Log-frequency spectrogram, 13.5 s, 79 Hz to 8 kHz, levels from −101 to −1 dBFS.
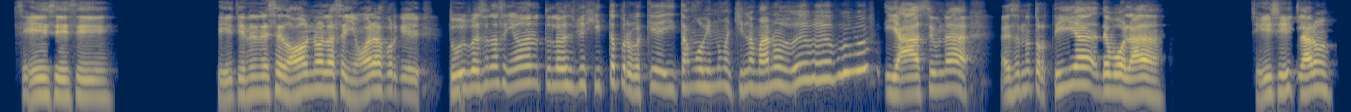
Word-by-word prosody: Sí, 160 Hz, 0 st, +1 dB
sí, 155 Hz, -1 st, +4 dB
sí. 150 Hz, -1 st, 0 dB, 1.0 s
Sí, 140 Hz, +1 st, -3 dB
tienen 165 Hz, +3 st, 0 dB
ese 185 Hz, +3 st, +2 dB
don, 175 Hz, +4 st, +3 dB
¿no? 210 Hz, +1 st, +3 dB
Las 205 Hz, -1 st, +2 dB
señoras, 190 Hz, +1 st, +2 dB
porque 165 Hz, -6 st, -4 dB, 0.2 s
tú 195 Hz, +4 st, -3 dB
ves 220 Hz, +1 st, -1 dB
una 260 Hz, +1 st, -4 dB
señora, 260 Hz, +2 st, -2 dB
tú 245 Hz, -, -10 dB
la 240 Hz, 0 st, 0 dB
ves 240 Hz, 0 st, -2 dB
viejita, 245 Hz, +2 st, -5 dB
pero 250 Hz, -7 st, -4 dB
ves 175 Hz, 0 st, -6 dB
que 230 Hz, +5 st, -6 dB
ahí 205 Hz, -2 st, -3 dB
está 215 Hz, +2 st, -3 dB
moviendo 230 Hz, +1 st, -7 dB
machín 210 Hz, -3 st, -10 dB
la 225 Hz, -, -1 dB
mano, 225 Hz, +2 st, 0 dB
bebe 300 Hz, +5 st, -3 dB
bu, 325 Hz, +3 st, -11 dB
buf. 445 Hz, +5 st, -3 dB
Y 175 Hz, -, +1 dB
hace 175 Hz, +4 st, +5 dB
una 215 Hz, +1 st, +1 dB, 0.3 s
es 160 Hz, +3 st, -4 dB
una 210 Hz, +3 st, -9 dB
tortilla 245 Hz, +5 st, +2 dB
de 190 Hz, -, 0 dB
volada. 170 Hz, -4 st, +4 dB, 0.8 s
Sí, 155 Hz, +5 st, -1 dB
sí, 185 Hz, +4 st, 0 dB
claro. 190 Hz, +2 st, +3 dB
200 Hz, 185 wpm, -23 LUFS, 170-235 Hz, 1.0 s, hace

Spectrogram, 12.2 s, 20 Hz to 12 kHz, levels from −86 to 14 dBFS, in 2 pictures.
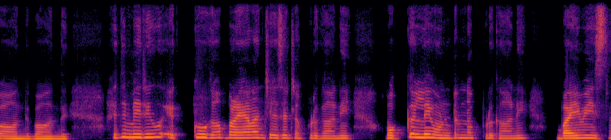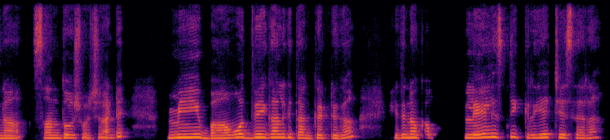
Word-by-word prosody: బాగుంది. 190 Hz, -2 st, +1 dB
బాగుంది. 185 Hz, -1 st, +1 dB, 0.4 s
అయితే 270 Hz, +4 st, 0 dB
మీరు 285 Hz, 0 st, +4 dB, 0.2 s
ఎక్కువగా 280 Hz, -1 st, 0 dB
ప్రయాణం 245 Hz, +1 st, +3 dB
చేసేటప్పుడు 225 Hz, -3 st, -3 dB
గాని, 205 Hz, +1 st, -2 dB, 0.5 s
ఒక్కళ్ళే 280 Hz, +5 st, +3 dB
ఉంటున్నప్పుడు 235 Hz, 0 st, -3 dB
కానీ, 205 Hz, +1 st, -3 dB, 0.4 s
భయవేసిన, 225 Hz, 0 st, +3 dB, 0.4 s
సంతోషం 240 Hz, +2 st, 0 dB
వచ్చిన 265 Hz, +5 st, -5 dB
అంటే, 335 Hz, +7 st, -3 dB, 0.5 s
మీ 275 Hz, +1 st, +6 dB, 0.3 s
భావోద్వేగాలకు 275 Hz, +4 st, +2 dB
తగ్గట్టుగా 235 Hz, +3 st, -2 dB, 0.5 s
ఏదైనా 265 Hz, +2 st, +2 dB
ఒక 265 Hz, -, -8 dB, 0.3 s
ప్లేలిస్ట్‌ని 295 Hz, +4 st, +2 dB
క్రియేట్ 275 Hz, +2 st, 0 dB
చేసారా? 245 Hz, -2 st, -2 dB
240 Hz, 115 wpm, -22 LUFS, 220-275 Hz, 0.5 s, మీ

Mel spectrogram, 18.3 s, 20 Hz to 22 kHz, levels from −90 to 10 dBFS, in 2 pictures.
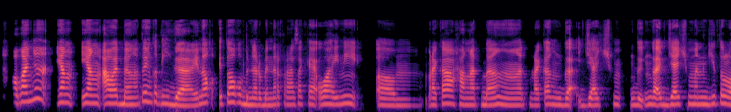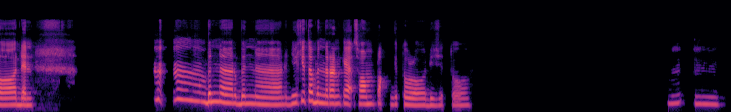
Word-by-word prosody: Pokoknya 305 Hz, +8 st, +5 dB, 0.3 s
yang 280 Hz, -1 st, +7 dB
yang 255 Hz, +1 st, +5 dB
awet 250 Hz, -1 st, +6 dB
banget 220 Hz, 0 st, 0 dB
tuh 315 Hz, -, +4 dB
yang 295 Hz, -, -4 dB
ke-3, 225 Hz, -7 st, 0 dB, 0.2 s
ini 200 Hz, -, 0 dB
ak 270 Hz, -, -11 dB
itu 235 Hz, -, -6 dB
aku 280 Hz, -, -1 dB
benar-benar 210 Hz, -1 st, -2 dB
kerasa 220 Hz, +1 st, -5 dB
kayak, 220 Hz, -2 st, -2 dB
Wah 235 Hz, 0 st, +2 dB
ini, 235 Hz, +3 st, -4 dB, 0.4 s
mmm, 195 Hz, -1 st, -5 dB
mereka 210 Hz, +3 st, +1 dB, 0.2 s
hangat 210 Hz, -2 st, 0 dB
banget, 205 Hz, -1 st, 0 dB
mereka 195 Hz, +2 st, -1 dB
enggak 205 Hz, -1 st, 0 dB
judgm 200 Hz, +1 st, -3 dB, 0.2 s
engga 205 Hz, 0 st, -4 dB
enggak 215 Hz, -2 st, +6 dB
judgement 225 Hz, 0 st, +1 dB
gitu 245 Hz, +1 st, -5 dB
loh 210 Hz, 0 st, +2 dB
dan 205 Hz, -1 st, +2 dB, 1.8 s
mmm, 350 Hz, -5 st, -3 dB
benar, 290 Hz, -3 st, +1 dB
benar. 225 Hz, -3 st, -2 dB
Jadi 255 Hz, +3 st, -5 dB
kita 325 Hz, 0 st, +2 dB
beneran 245 Hz, -2 st, +2 dB
kayak 240 Hz, -, +2 dB
somplak 235 Hz, 0 st, -2 dB
gitu 225 Hz, 0 st, -10 dB
loh, 200 Hz, 0 st, -3 dB
di 200 Hz, -, -7 dB
situ. -, -, -15 dB, 2.7 s
Mmm. 235 Hz, -3 st, -14 dB
225 Hz, 140 wpm, -24 LUFS, 210-250 Hz, 2.7 s, yang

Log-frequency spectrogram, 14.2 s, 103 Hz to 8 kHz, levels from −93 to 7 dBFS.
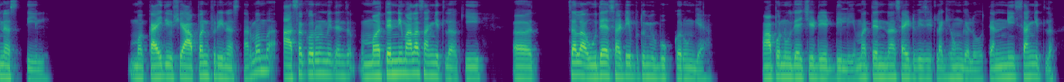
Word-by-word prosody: नसतील 115 Hz, -5 st, -4 dB, 1.1 s
मग 120 Hz, -1 st, -2 dB
काही 125 Hz, 0 st, +8 dB
दिवशी 130 Hz, -1 st, -1 dB
आपण 140 Hz, +4 st, +5 dB
फ्री 130 Hz, -2 st, -2 dB
नसणार. 110 Hz, 0 st, -5 dB
म 175 Hz, +4 st, -1 dB
मग 190 Hz, +1 st, -3 dB, 0.3 s
असं 120 Hz, +6 st, +1 dB
करून, 160 Hz, 0 st, +2 dB
मी 155 Hz, -, -4 dB
त्यांचं 145 Hz, 0 st, -6 dB, 0.2 s
मग 140 Hz, +2 st, +4 dB
त्यांनी 160 Hz, +1 st, +6 dB
मला 160 Hz, 0 st, +6 dB
सांगितलं, 135 Hz, -7 st, -2 dB
की 115 Hz, 0 st, -6 dB, 0.4 s
अ, -, -, 0 dB, 0.7 s
"चला, 145 Hz, -1 st, +7 dB
उद्यासाठी 135 Hz, +1 st, +3 dB, 0.2 s
तुम्ही 130 Hz, -1 st, -3 dB
बुक 120 Hz, 0 st, -6 dB
करून 115 Hz, -1 st, -3 dB
घ्या." 100 Hz, 0 st, -8 dB, 0.8 s
मग, 120 Hz, -, +3 dB
आपण 130 Hz, +1 st, +2 dB
उद्याची 125 Hz, -1 st, 0 dB
डेट 115 Hz, -2 st, -3 dB
दिली. 105 Hz, -2 st, -5 dB
मग 125 Hz, +2 st, -3 dB
त्यांना 125 Hz, 0 st, 0 dB
साइट 120 Hz, -1 st, -1 dB
व्हिजिटला 115 Hz, 0 st, -5 dB
घेऊन 120 Hz, +1 st, -5 dB
गेलो. 100 Hz, -1 st, -6 dB
त्यांनी 120 Hz, +3 st, -2 dB
सांगितलं 130 Hz, -3 st, -3 dB
125 Hz, 160 wpm, -24 LUFS, 115-135 Hz, 1.1 s, काही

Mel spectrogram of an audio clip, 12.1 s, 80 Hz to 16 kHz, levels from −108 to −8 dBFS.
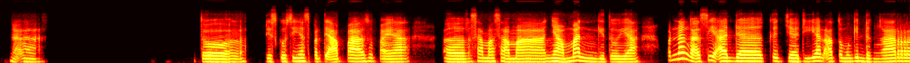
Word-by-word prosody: Heeh. 165 Hz, -1 st, -7 dB, 2.1 s
Betul, 165 Hz, -1 st, +1 dB, 0.2 s
diskusinya 180 Hz, +2 st, -3 dB
seperti 180 Hz, -1 st, -5 dB
apa 175 Hz, +2 st, +3 dB
supaya, 165 Hz, -3 st, -3 dB, 0.5 s
eee, 165 Hz, -1 st, +1 dB
sama-sama 170 Hz, -3 st, +2 dB
nyaman 180 Hz, 0 st, +2 dB
gitu 165 Hz, -1 st, -4 dB
ya. 160 Hz, +1 st, -2 dB, 0.3 s
Pernah 300 Hz, +6 st, +1 dB
nggak 170 Hz, -, +4 dB
sih 240 Hz, +5 st, -4 dB
ada 190 Hz, -1 st, +4 dB
kejadian 185 Hz, +1 st, -2 dB
atau 180 Hz, +1 st, -4 dB
mungkin 185 Hz, +1 st, -3 dB
dengar, 175 Hz, +2 st, 0 dB
175 Hz, 95 wpm, -22 LUFS, 165-185 Hz, 2.1 s, nggak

